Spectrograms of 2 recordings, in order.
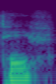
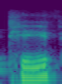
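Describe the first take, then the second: First: The word is said with a London accent. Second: The word is said without a London accent. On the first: "it comes out as teeth" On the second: "if you were to say teeth"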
